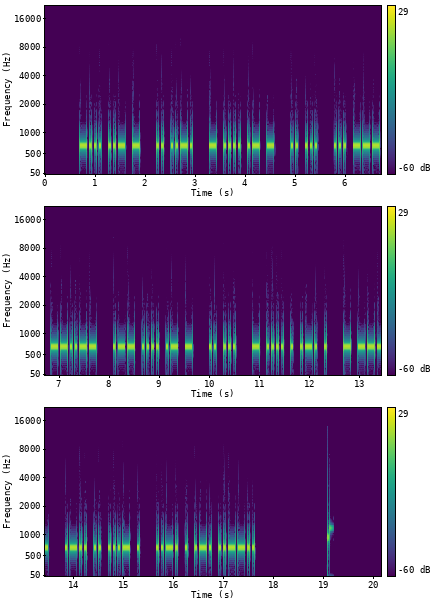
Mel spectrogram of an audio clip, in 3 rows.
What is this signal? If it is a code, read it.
Morse code, heard as a keyed tone, about 25 wpm, 700 Hz. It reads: BUT IF THAT IS SO, WHAT IS THERE TO LIVE FER?
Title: Sentences from Top 200 Words and Abbreviations 25wpm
